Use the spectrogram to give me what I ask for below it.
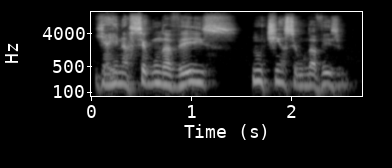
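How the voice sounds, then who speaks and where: A man's voice: on the high side, fast talker, husky. A man with a Brazilian Portuguese accent, a missionary preacher telling his faith testimony with fervor and calling the listener brother.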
